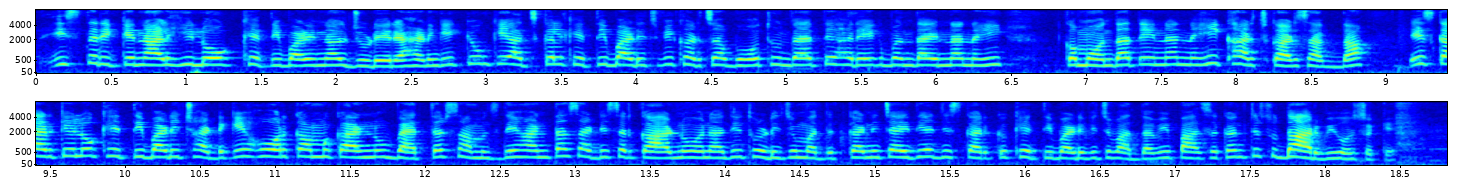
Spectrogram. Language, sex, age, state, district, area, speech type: Punjabi, female, 18-30, Punjab, Patiala, urban, spontaneous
